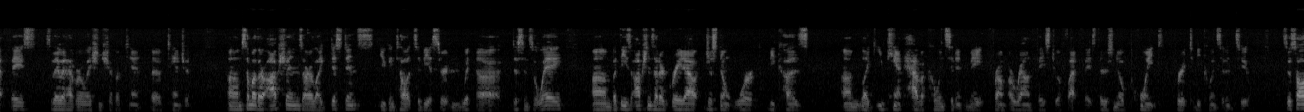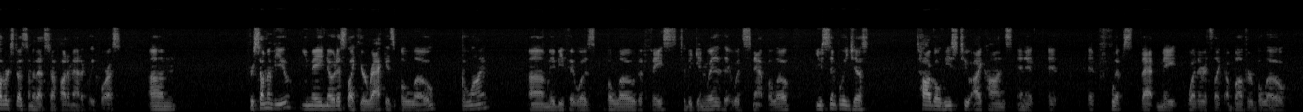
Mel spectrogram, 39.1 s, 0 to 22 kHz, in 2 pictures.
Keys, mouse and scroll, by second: 4.4 click, 8.4 click, 19.9-20.7 scroll up 1, 24.3 click, 25.2-25.8 scroll down 1, 26.3-30.2 middle drag, 33.4 click.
